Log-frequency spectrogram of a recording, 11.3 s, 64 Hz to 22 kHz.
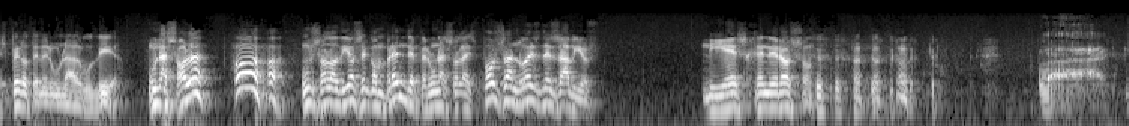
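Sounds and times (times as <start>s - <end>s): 
short bursts of speech: 0.0s - 6.0s, 7.0s - 8.3s
laughter: 8.1s - 9.5s
man burping after a meal: 10.4s - 11.2s.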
